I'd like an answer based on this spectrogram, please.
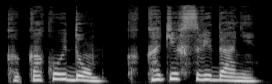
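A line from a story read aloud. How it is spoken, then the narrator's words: Indignant stammering. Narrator (Russian): От возмущения начала заикаться я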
